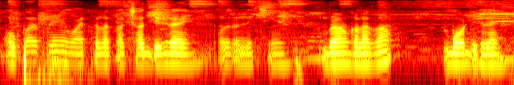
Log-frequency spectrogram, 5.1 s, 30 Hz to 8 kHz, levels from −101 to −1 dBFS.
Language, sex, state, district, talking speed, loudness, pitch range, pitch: Hindi, male, West Bengal, Alipurduar, 185 wpm, -20 LUFS, 120-125 Hz, 125 Hz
